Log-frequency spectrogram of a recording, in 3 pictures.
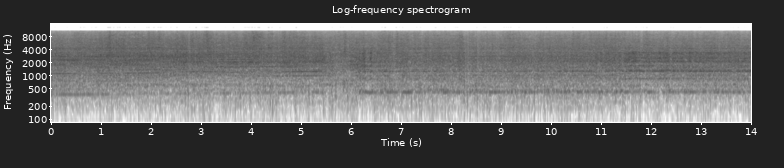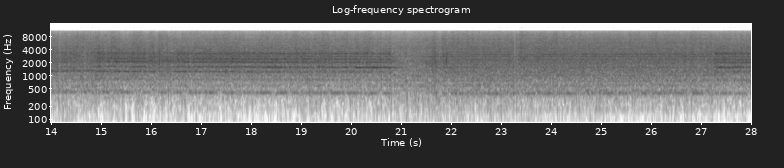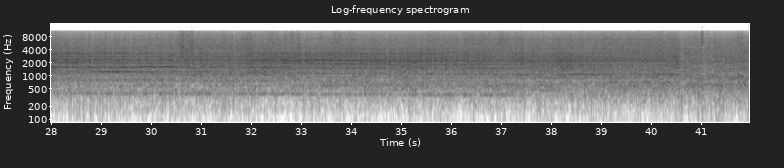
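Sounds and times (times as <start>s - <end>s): vehicle road and drivetrain noise: 0.0s - 41.9s
whining tones: 0.0s - 41.9s.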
